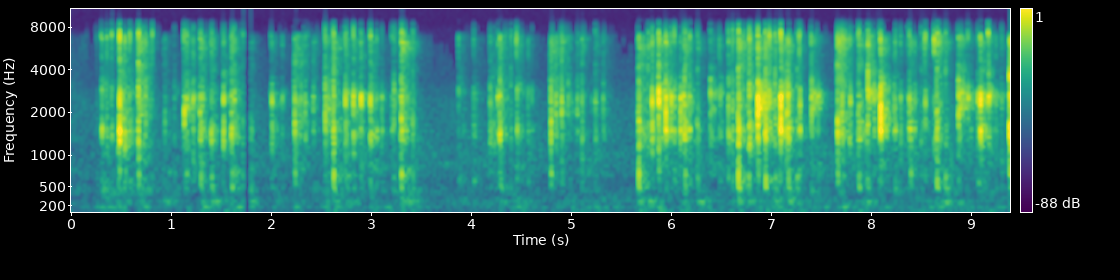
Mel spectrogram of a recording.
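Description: Fast bursts of typing on a computer keyboard while writing code in a text editor, close and steady with brief pauses between runs of keystrokes.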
